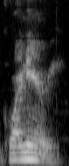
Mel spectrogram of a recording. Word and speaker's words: Guarnieri: I pronounce my last name Guarnieri. Now, here's the background on this. My grandfather, we have papers where my grandfather was Guarnieri, like the violin.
